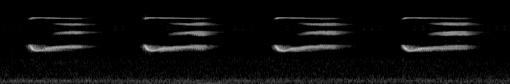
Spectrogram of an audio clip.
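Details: Northern mockingbird singing a phrase of clear, slightly rising whistled notes with bright high overtones, repeated four times at about one-second intervals over faint low background hum.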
